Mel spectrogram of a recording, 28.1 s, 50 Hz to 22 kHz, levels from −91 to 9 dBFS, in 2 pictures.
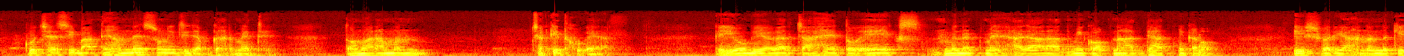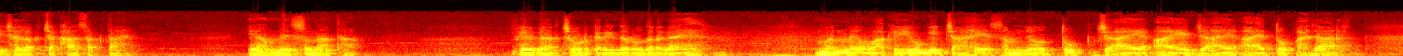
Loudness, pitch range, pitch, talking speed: -13 LUFS, 85-100 Hz, 95 Hz, 130 wpm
